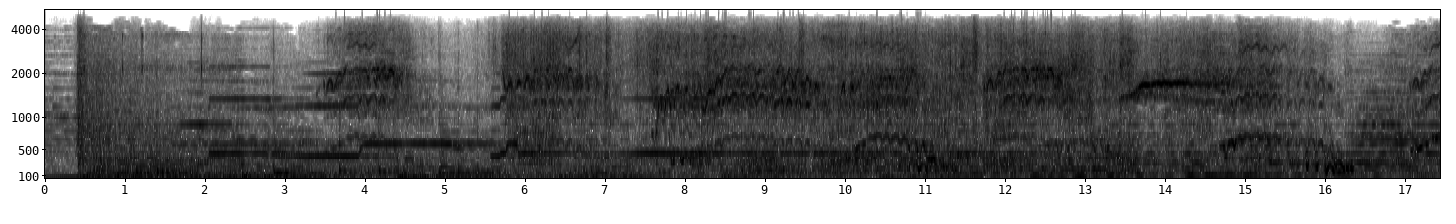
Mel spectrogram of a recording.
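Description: Several horses whinny and neigh repeatedly, loud, with hooves clip-clopping underneath and a steady background din, as riders dismount from their horses; no one speaks.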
